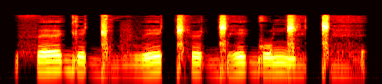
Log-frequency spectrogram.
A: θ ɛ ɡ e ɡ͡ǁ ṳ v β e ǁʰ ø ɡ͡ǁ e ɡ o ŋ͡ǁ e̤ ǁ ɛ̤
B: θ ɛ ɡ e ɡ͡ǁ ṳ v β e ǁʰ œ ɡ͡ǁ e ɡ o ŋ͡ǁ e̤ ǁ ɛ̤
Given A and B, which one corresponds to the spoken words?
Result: A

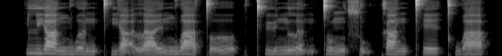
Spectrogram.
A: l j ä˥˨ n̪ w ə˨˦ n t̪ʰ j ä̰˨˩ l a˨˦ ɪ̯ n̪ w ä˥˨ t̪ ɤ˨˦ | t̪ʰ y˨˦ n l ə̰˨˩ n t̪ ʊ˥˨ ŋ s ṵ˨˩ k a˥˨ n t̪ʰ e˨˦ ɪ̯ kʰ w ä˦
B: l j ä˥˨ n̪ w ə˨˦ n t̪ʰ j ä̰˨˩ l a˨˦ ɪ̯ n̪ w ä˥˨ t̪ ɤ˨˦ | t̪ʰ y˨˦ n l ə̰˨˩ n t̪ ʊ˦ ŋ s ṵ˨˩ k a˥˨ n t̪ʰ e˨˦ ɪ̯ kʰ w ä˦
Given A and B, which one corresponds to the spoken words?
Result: A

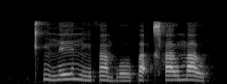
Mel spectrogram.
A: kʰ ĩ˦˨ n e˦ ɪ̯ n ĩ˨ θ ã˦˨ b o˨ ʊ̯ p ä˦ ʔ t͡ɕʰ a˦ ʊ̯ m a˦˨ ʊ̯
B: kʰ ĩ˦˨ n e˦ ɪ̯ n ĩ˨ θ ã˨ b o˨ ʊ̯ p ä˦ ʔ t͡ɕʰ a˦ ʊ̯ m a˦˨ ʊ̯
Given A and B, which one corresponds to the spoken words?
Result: A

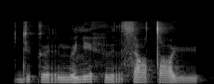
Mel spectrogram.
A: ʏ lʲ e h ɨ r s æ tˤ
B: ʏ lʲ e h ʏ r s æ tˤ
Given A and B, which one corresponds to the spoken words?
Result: A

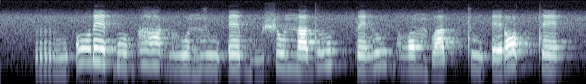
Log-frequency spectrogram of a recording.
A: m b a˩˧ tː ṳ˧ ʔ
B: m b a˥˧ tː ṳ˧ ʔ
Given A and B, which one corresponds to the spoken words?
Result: A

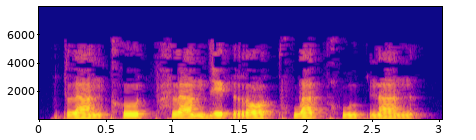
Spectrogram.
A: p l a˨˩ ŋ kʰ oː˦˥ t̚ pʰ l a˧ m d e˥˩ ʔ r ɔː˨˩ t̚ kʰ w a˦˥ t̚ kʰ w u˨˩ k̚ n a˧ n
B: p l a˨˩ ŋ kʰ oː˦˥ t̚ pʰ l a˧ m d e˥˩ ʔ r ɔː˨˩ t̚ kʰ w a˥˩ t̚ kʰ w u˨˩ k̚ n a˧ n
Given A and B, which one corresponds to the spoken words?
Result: A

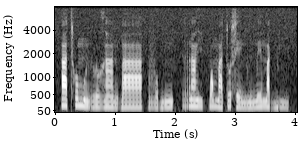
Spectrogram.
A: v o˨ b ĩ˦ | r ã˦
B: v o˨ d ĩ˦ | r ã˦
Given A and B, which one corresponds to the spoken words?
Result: A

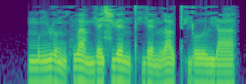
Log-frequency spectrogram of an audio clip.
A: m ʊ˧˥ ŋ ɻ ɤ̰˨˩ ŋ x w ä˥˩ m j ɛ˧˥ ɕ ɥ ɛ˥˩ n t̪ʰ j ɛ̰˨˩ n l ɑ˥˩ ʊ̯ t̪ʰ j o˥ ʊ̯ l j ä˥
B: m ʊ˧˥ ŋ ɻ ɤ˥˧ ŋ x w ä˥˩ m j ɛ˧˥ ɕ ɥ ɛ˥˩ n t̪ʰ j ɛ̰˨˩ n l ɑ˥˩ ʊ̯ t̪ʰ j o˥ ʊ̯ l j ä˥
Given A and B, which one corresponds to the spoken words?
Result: A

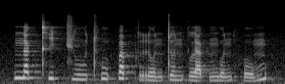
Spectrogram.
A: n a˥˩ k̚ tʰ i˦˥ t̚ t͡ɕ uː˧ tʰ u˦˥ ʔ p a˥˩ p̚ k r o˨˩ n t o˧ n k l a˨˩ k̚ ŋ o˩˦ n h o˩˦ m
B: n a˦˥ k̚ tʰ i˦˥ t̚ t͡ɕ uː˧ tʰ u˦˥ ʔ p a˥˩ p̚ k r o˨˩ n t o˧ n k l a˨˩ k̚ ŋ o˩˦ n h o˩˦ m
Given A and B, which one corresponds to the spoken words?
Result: A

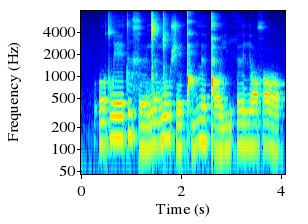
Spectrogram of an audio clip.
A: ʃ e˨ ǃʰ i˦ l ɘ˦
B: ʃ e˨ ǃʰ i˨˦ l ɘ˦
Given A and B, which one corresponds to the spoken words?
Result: B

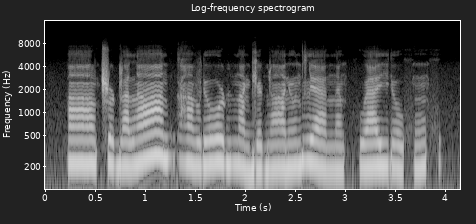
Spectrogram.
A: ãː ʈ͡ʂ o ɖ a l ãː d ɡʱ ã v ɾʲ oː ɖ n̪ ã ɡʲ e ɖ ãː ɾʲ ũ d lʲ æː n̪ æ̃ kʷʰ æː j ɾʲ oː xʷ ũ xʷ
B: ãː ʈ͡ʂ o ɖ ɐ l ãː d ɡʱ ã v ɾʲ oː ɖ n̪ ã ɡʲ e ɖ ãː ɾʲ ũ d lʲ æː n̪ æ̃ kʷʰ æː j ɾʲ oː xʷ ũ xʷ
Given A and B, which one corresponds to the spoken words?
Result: A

